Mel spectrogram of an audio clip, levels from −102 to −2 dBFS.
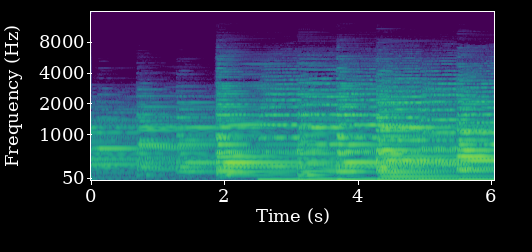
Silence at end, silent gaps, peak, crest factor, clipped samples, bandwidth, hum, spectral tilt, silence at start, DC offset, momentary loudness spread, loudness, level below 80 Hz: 0 s; none; -10 dBFS; 14 dB; under 0.1%; 7.4 kHz; none; -7.5 dB/octave; 0 s; under 0.1%; 11 LU; -25 LUFS; -46 dBFS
